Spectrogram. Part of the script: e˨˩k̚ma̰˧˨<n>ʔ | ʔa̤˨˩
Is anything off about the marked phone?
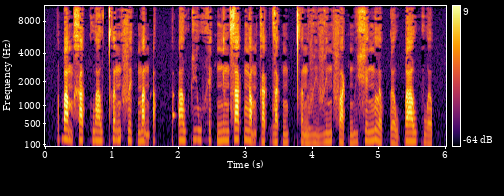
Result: no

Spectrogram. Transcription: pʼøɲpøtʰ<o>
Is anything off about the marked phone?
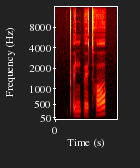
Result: yes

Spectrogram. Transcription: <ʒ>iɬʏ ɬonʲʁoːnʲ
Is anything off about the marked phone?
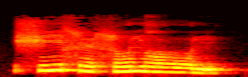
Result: yes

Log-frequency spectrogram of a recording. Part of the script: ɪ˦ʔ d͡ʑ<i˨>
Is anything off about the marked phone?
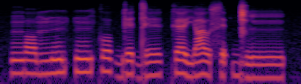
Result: yes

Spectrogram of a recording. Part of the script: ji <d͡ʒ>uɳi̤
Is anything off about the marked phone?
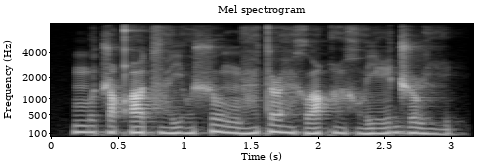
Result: no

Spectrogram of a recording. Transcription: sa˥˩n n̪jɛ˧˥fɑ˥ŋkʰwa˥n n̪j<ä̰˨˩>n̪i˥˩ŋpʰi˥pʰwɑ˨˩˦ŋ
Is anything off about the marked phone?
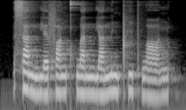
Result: yes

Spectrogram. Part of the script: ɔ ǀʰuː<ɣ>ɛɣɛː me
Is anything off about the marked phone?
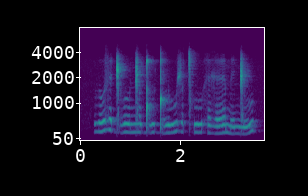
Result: yes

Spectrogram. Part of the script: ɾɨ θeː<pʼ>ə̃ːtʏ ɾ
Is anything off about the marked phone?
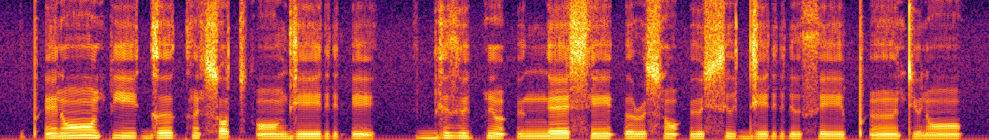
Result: no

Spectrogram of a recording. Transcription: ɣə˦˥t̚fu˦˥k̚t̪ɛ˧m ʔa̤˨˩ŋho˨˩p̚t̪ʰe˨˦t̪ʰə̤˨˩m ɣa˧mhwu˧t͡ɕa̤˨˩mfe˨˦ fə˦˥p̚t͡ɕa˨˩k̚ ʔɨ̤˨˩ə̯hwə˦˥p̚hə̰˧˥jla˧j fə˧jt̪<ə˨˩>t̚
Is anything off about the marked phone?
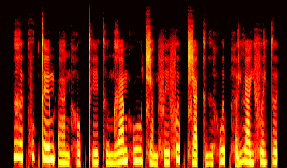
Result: yes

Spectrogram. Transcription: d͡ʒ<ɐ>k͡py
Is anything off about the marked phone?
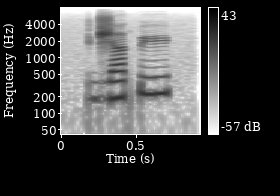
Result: no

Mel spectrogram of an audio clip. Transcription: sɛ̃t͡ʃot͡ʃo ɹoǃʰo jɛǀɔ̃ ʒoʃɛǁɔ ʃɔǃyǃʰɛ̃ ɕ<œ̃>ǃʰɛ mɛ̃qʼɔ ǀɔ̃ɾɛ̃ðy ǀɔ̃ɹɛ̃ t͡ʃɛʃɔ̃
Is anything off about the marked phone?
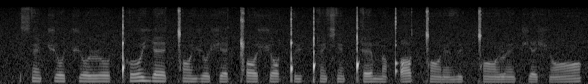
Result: yes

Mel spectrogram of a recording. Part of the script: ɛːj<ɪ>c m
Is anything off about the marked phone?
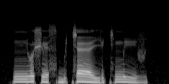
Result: no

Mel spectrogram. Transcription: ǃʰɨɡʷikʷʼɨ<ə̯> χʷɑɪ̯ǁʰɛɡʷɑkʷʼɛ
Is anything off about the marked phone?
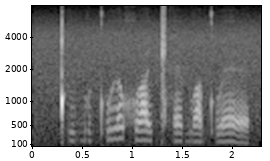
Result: no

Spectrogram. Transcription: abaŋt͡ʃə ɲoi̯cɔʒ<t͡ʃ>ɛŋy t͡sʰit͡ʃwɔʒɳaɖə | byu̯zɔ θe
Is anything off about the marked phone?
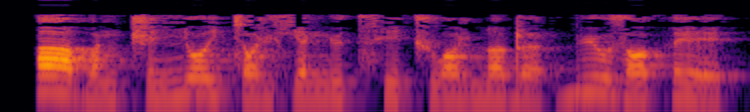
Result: yes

